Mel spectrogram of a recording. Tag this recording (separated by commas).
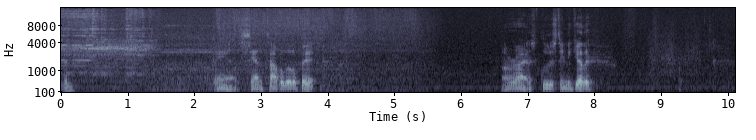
Power tool, Tools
